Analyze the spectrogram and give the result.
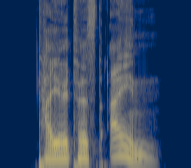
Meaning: inflection of einteilen: 1. second-person singular preterite 2. second-person singular subjunctive II
- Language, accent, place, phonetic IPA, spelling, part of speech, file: German, Germany, Berlin, [ˌtaɪ̯ltəst ˈaɪ̯n], teiltest ein, verb, De-teiltest ein.ogg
